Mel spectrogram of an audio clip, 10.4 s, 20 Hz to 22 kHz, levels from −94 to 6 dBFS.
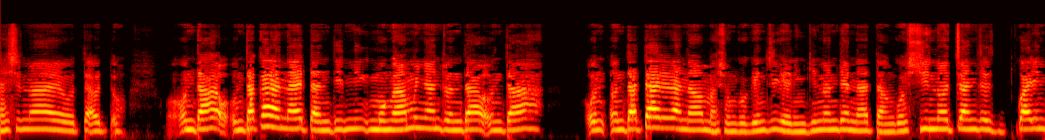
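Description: Throughout the speech the treble sounds rebuilt rather than real. Nothing is present above 11.8 kHz. The upper band is coarse, and s sounds come out gritty and lispy. The likely cause is heavy HE-AAC compression, at a level of damage that fits a very low rate around 16 kbps. The codec keeps only the lower spectrum. It then copies those bands upward to fake the top, so the harmonics there don't line up.

At 2.58 s a brief pre-echo appears, a smear of hiss spread over about 17 ms just before "kala nale tandi". The codec spreads its noise across a whole block. A sharp onset late in that block lets noise sized for the loud part leak into the quiet gap ahead of it. The attack sounds softened. A second pre-echo comes at 9.55 s, shorter, about 10 ms of hiss ahead of the onset.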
